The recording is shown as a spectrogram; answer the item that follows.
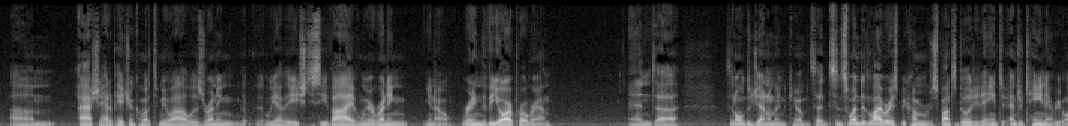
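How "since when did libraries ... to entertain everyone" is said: ordinary talk, nothing marked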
